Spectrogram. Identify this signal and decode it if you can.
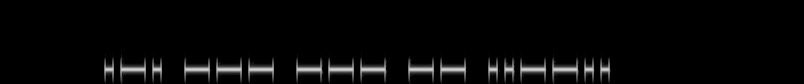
Morse code, heard as a keyed tone, about 16 wpm, 700 Hz. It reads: ROOM?
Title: 4x Word-Spacing - Sentences from Top 300 Words - 15wpm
